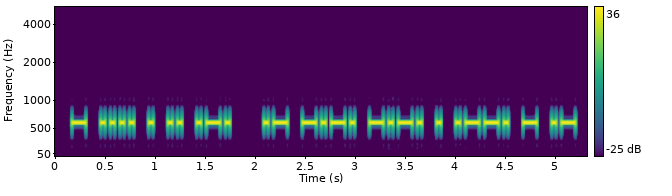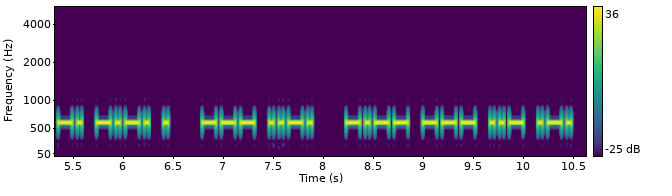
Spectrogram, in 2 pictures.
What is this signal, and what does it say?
Morse code, heard as a keyed tone, about 25 wpm, 600 Hz. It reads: THEIR ACCEPTANCE OF YOUR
